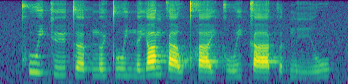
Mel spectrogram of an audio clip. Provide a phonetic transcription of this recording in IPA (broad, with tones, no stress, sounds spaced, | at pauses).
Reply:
kʰ uː˥ j k yː˨˧ t̪ œː˨ p̚ n̪ ɵ˧ ɥ t̪ uː˧ j n̪ e˨˥ j aː˥ ŋ k aː˨ w kʰ aː˨ j k uː˨˥ j k aː˨˧ k ɵ˨˥ t̚ m iː˨˥ w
